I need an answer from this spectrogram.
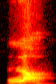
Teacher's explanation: ল, জিভের দুই পাশ দিয়ে বাতাস বের হয়ে যাচ্ছে। এই দুই পাশ দিয়ে বের হওয়ার কারণেই ল হলো পার্শ্বিক ধ্বনি।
